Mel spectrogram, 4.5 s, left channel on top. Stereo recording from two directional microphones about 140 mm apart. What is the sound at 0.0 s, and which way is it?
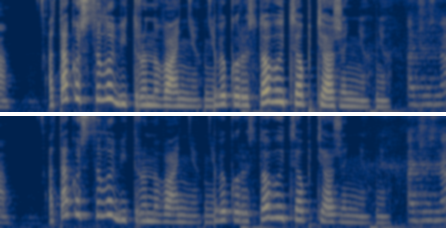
A woman's voice, 25° left (ahead or behind).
